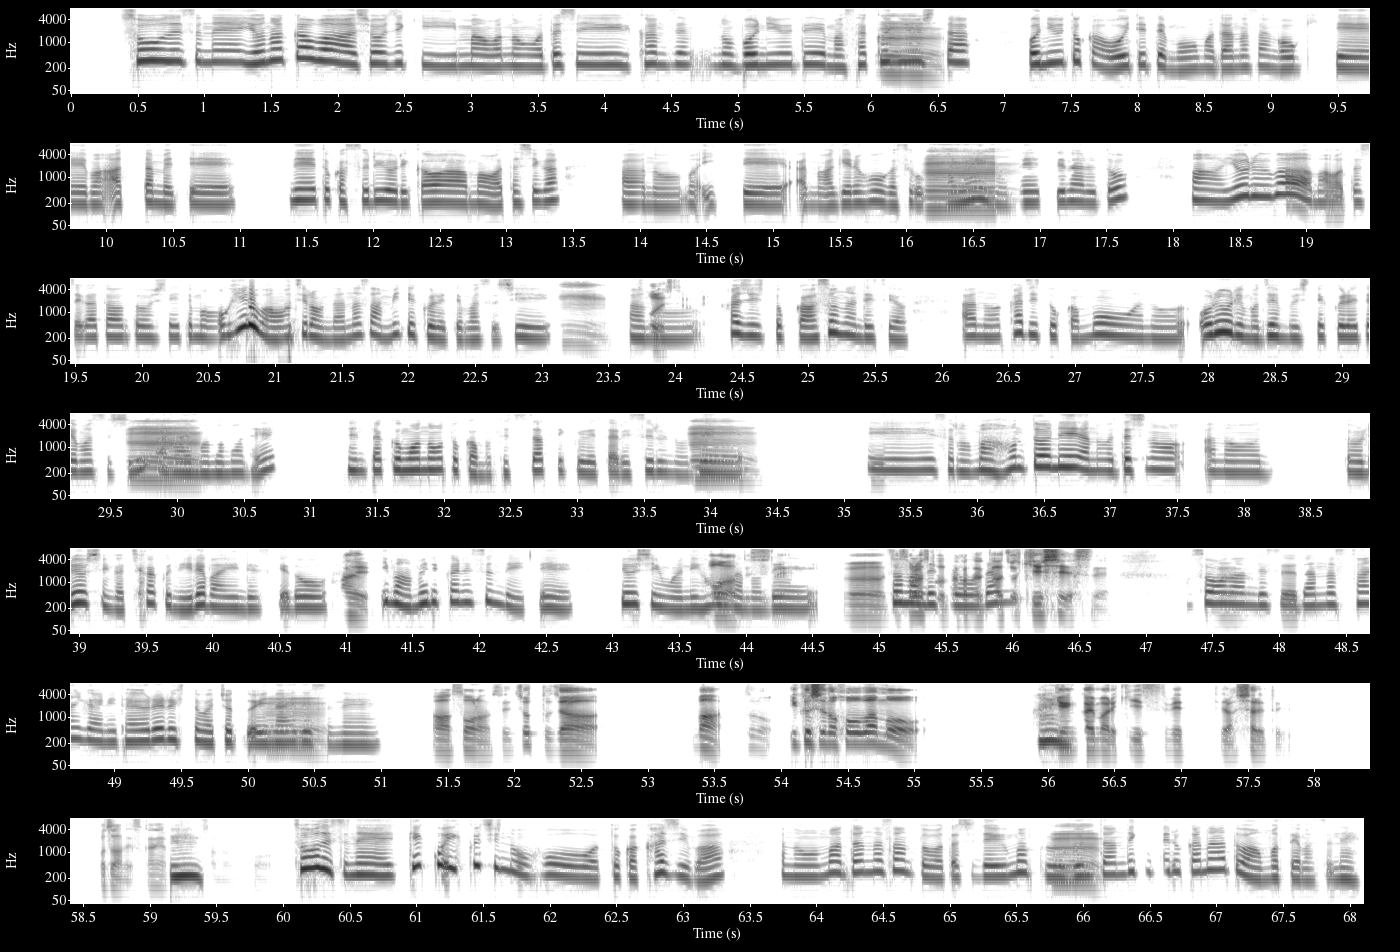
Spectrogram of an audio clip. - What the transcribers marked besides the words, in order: none
- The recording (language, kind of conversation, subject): Japanese, advice, 仕事と家事の両立で自己管理がうまくいかないときはどうすればよいですか？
